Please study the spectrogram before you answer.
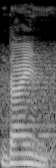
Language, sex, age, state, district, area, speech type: Bodo, male, 30-45, Assam, Chirang, rural, read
